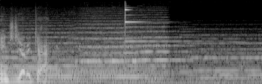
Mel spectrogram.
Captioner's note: bell dings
